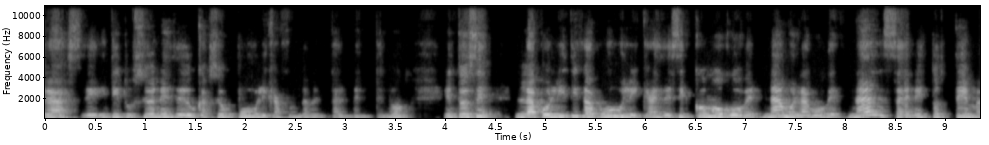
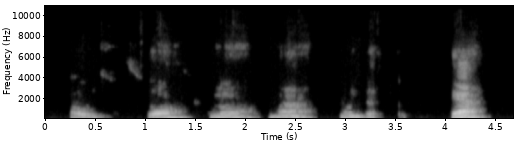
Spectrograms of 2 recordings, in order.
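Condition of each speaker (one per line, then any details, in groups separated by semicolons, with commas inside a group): No condition
Ataxic cerebral palsy; ataxic form, caused by asphyxia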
